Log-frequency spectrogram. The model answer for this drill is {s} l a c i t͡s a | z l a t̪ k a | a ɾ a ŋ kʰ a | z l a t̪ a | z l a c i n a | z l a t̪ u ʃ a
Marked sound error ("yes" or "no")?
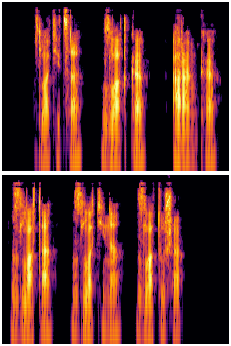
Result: yes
